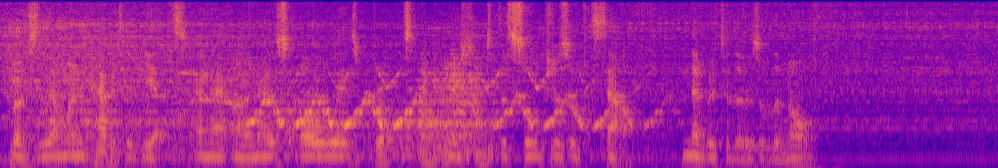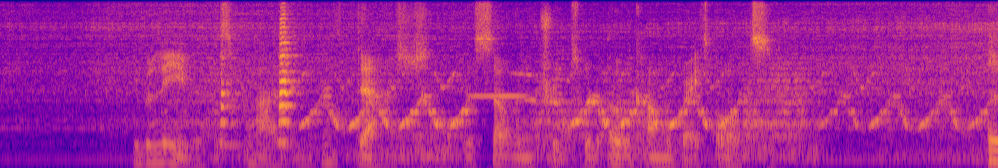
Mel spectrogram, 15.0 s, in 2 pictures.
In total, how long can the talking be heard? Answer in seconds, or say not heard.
11 s.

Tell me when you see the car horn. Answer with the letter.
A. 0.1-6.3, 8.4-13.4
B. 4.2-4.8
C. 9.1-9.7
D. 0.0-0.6
C.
